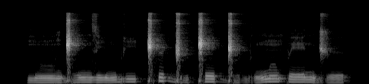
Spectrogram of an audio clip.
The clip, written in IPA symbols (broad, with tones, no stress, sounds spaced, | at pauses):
j ũː˩ ɡ͡ǁ e˨ n z i˨ m b iː˦ ǁʰ ʏ˥ ɡ͡ǁ y˨ ǁ e˦ ɡ͡ǁ ʏ˨ b ʏ˨ ŋ͡m ũ˥ p eː˦ n d͡ʒ ʏ˨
